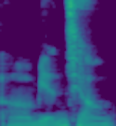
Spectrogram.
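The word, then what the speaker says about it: 勉强: So these two characters here in Japanese reads as benkyo, to study, but in Chinese those exact same two characters are pronounced mianqiang, or in Cantonese it's minkang, which actually means to be forced to do something unpleasant.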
